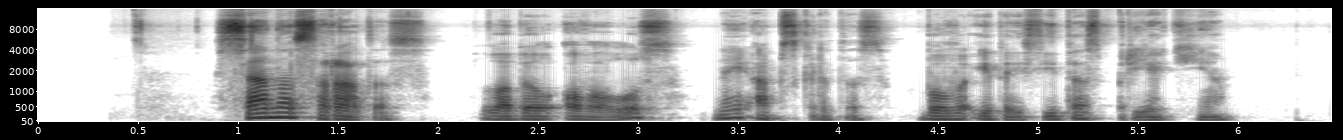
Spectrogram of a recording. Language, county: Lithuanian, Vilnius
